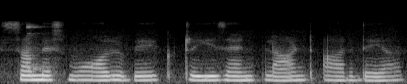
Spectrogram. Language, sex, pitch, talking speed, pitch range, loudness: English, female, 195 Hz, 115 wpm, 190-205 Hz, -16 LUFS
